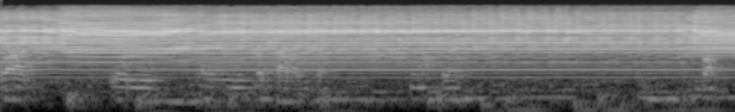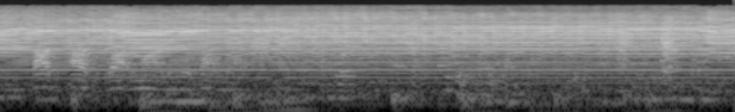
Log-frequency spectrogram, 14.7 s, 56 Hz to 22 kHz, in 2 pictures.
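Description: Electric hair clippers fitted with a closed 0.5 guard cut hair during a skin fade at a barbershop, a continuous close buzzing hum that lasts the whole time with small shifts as the blade moves.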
